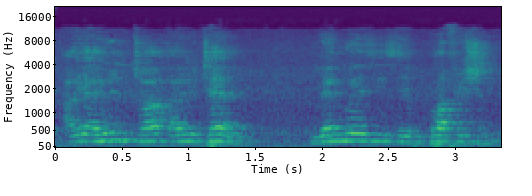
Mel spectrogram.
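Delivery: ordinary talk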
